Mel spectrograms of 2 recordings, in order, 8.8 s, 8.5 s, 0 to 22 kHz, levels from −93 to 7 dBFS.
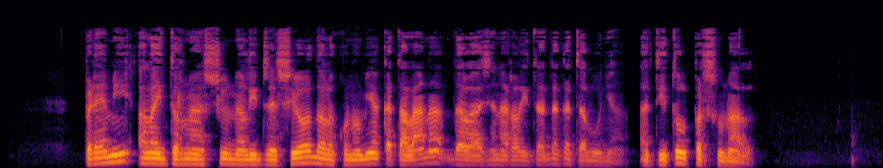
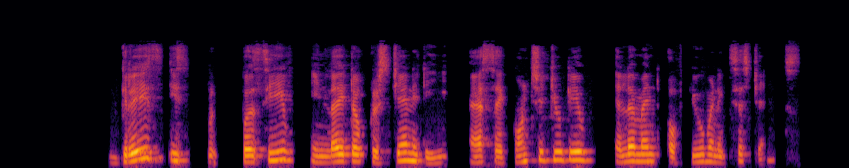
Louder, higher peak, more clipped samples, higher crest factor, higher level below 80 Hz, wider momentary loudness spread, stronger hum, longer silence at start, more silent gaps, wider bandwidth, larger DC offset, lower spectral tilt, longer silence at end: about the same, -22 LUFS vs -21 LUFS; about the same, -2 dBFS vs -2 dBFS; neither; about the same, 20 dB vs 18 dB; about the same, -60 dBFS vs -60 dBFS; second, 10 LU vs 16 LU; neither; second, 0.85 s vs 1.1 s; second, none vs 1.91-2.07 s, 2.18-2.42 s, 2.98-3.10 s, 4.48-4.68 s, 5.08-5.13 s, 5.95-6.14 s, 6.61-6.66 s, 7.75-7.84 s; first, 11.5 kHz vs 7.6 kHz; neither; about the same, -5.5 dB/octave vs -6.5 dB/octave; first, 1.35 s vs 0.55 s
